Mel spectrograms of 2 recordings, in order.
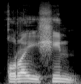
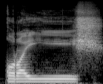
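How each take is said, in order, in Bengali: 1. এটি পূর্ণ 'un' দিয়ে শেষ হয়। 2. এটি ব্যঞ্জনে থামে, স্বর একটু টেনে। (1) "আপনি যদি পড়েন উচ্চারণ করেন তাহলে এইভাবে" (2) "যদি আপনি ওয়াকফ করেন তাহলে হবে"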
